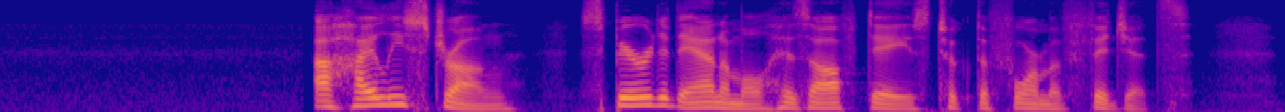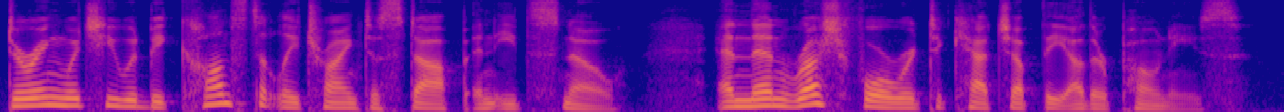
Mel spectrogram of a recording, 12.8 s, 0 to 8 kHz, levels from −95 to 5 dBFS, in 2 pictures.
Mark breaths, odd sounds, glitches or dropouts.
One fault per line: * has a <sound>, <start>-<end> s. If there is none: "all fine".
all fine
